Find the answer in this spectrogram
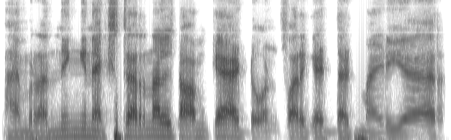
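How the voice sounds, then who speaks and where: A male coding instructor with a Telugu Indian accent speaks to his students at a measured, slow pace. His voice is sharp and forward with a creaky edge. He restates instructions and keeps tagging questions onto the ends of his sentences. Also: medium pitch, fairly even intonation, no room sound. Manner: repeats phrases, ends with checking tag questions. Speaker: programming instructor. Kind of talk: live coding lesson, addressing students.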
